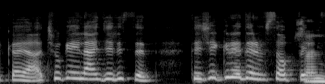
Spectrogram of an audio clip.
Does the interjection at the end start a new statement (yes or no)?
no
